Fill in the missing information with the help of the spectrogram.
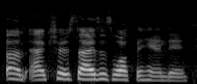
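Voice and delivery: ordinary talk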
